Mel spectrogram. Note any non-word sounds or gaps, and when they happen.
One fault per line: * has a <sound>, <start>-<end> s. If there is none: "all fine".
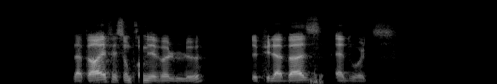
* has a dropout, 1.4-1.4 s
